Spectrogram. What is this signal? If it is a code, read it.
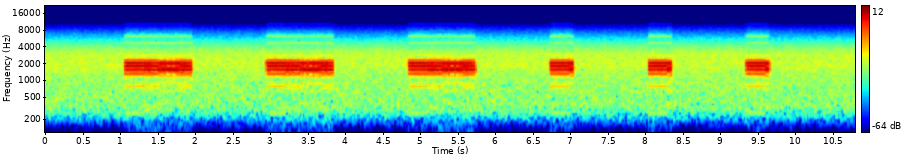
Emergency Alert System (SAME) tones (header bursts, then end-of-message bursts), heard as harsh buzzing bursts, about 520.83 baud, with radio hiss.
